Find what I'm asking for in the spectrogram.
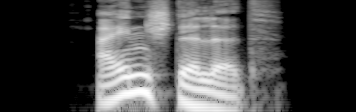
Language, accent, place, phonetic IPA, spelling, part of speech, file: German, Germany, Berlin, [ˈaɪ̯nˌʃtɛlət], einstellet, verb, De-einstellet.ogg
- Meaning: second-person plural dependent subjunctive I of einstellen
